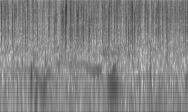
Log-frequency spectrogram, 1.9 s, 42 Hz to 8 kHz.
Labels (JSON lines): {"label": "biophony, cascading saw", "recorder": "SoundTrap 600 or HydroMoth"}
